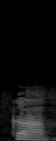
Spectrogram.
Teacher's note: زبان کی جڑ یعنی کوا، یہاں سے 2 حروف ادا ہوتے ہیں، اسے کہتے ہیں لہاتیہ، یہاں سے قاف ادا ہوتا ہے، یعنی زبان کی جڑ جب نرم تالو سے لگے تو یہاں سے قاف ادا ہوتا ہے اور اس سے تھوڑا ذرا سا آگے ہٹ کر جب زبان اوپر تالو کے سخت حصے سے لگے تو یہاں سے کاف ادا ہوتا ہے، کاف۔ اس میں فرق رکھنا ہے آپ کو آواز میں، کاف کاف نہیں کہنا، اس کو کہنا ہے قاف اور کاف۔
